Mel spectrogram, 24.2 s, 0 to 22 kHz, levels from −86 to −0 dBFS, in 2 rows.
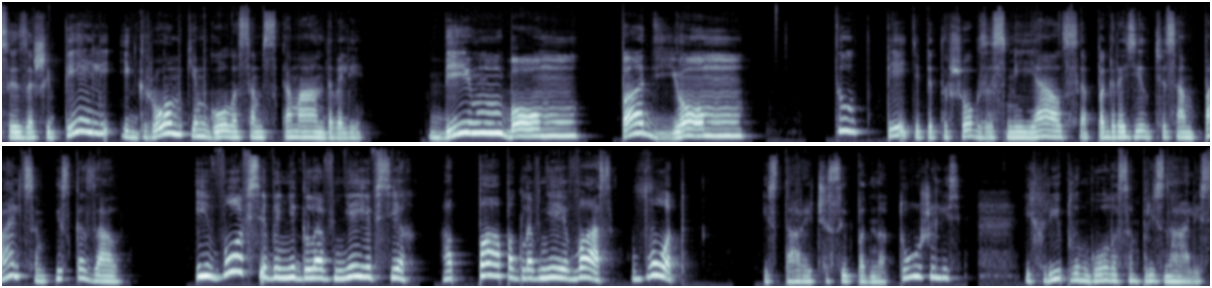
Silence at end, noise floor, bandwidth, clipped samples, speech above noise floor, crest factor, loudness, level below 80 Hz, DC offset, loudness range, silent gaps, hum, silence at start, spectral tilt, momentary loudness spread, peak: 0 s; -52 dBFS; 19 kHz; under 0.1%; 37 dB; 14 dB; -16 LUFS; -58 dBFS; under 0.1%; 8 LU; 3.93-4.17 s, 8.08-8.24 s, 13.58-13.91 s, 19.42-19.59 s; none; 0 s; -6.5 dB/octave; 12 LU; -2 dBFS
